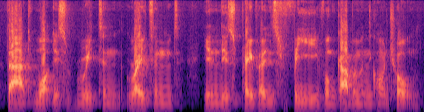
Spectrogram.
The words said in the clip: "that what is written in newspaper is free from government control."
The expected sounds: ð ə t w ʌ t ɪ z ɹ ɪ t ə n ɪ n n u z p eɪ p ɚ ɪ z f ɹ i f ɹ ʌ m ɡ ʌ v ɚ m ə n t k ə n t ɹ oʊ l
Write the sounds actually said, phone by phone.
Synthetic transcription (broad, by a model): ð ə t w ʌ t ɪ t ɹ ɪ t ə n ɪ n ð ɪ s p eɪ p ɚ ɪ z f ɹ i f ɹ ʌ m ɡ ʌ v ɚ m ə n k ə n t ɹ oʊ l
